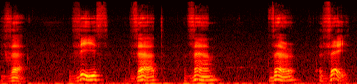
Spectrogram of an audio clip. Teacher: Z harfini old tishimizga tilimizni tekkizgan holatda the talaffuz qilamiz.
